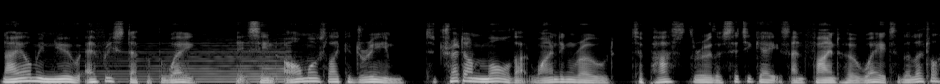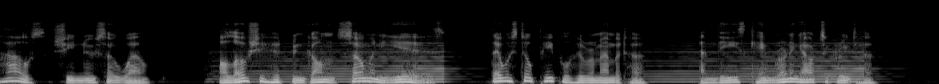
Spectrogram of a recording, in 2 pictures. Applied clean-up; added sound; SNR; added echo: none; Bowed string instrument; 14 dB; none.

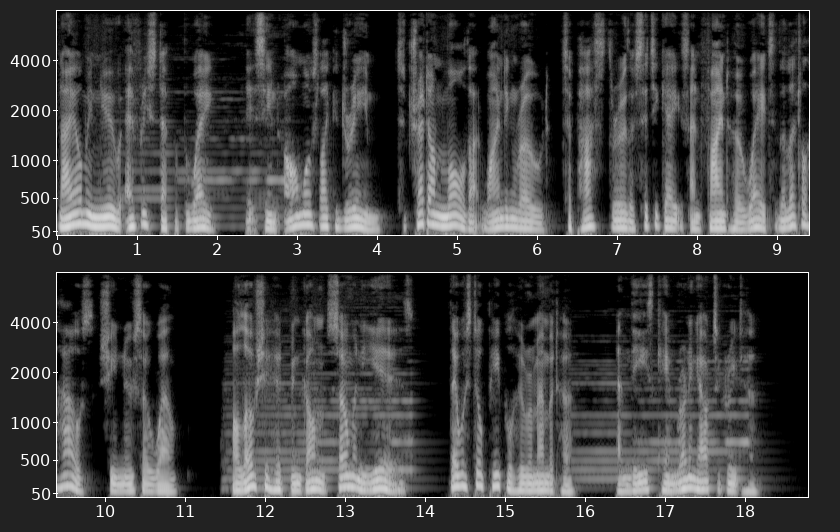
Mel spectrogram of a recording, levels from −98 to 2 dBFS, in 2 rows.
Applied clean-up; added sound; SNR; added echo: classical method log-MMSE.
